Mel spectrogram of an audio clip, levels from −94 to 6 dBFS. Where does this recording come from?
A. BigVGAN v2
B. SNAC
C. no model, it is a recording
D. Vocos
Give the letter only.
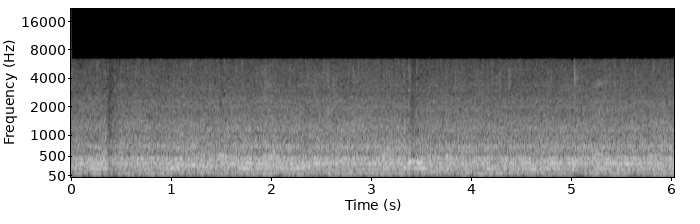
D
